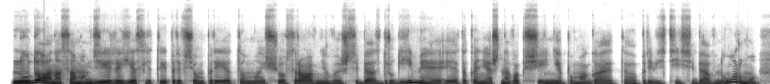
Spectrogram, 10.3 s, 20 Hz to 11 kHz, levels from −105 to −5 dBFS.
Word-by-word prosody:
Ну 240 +1 +9
да, 275 -7 +8
на 185 +2 +3
самом 195 0 +3
деле, 180 -2 +3
если 175 -1 -1
ты 170 +1 -4
при 165 -1 -3
всём 160 0 -3
при 160 +1 -2
этом 155 -1 -3
ещё 150 0 -4
сравниваешь 145 -2 -2
себя 145 +1 -3
с - - -8
другими, 165 - +1
это, 150 +1 -4
конечно, 175 0 -4
вообще 170 -4 -4
не 145 -3 -2
помогает, 135 -1 -6
э, 130 -1 -7
привести 135 +1 -9
себя 135 +2 -5
в 135 - -8
норму. 195 - 0
155 Hz, 150 wpm, -22 LUFS, 140-175 Hz, -, Ну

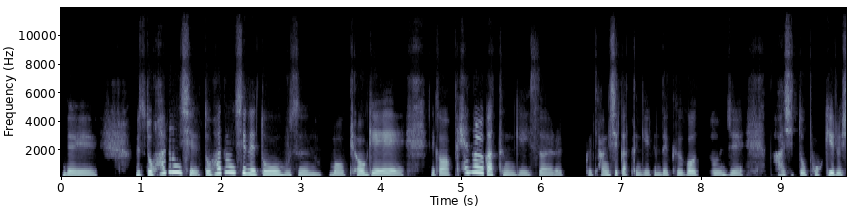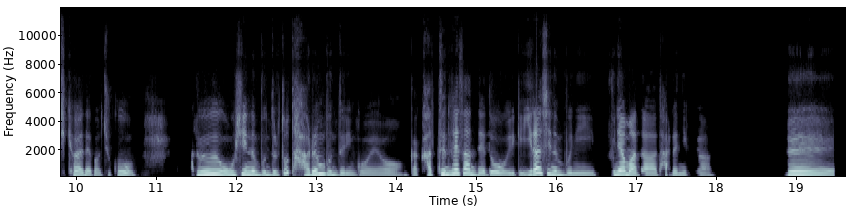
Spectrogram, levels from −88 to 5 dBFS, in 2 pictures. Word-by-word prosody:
네. 165 -3 -4 0.5
그래서 225 -2 -5
또 235 - +6
화장실 360 - +2
또 235 - +2
화장실에 355 -3 +2
또 240 -2 +2
무슨 175 -3 -7
뭐 155 0 -6
벽에 180 -2 -1 0.3
이거 165 -2 -3
패널 390 +1 +2
같은 190 - -1
게 155 -2 -10
있어요, 155 0 -9
이렇 160 0 -10 0.3
그 165 - -11
장식 175 +4 -6
같은 170 -1 -8
게. 155 0 -10
근데 160 0 -8
그것도 160 -1 -5
인제 165 -2 -8 0.4
다시 185 +1 -10
또 175 - -4
복귀를 180 0 -3
시켜야 250 +5 -2
돼 180 -3 -2
가지고 175 +2 -4 0.7
그 275 +3 +7
오시는 235 +2 +3
분들도 215 - -2
다른 260 +4 +4
분들인 175 - -3
거예요. 150 +2 -9
그러니까 160 - -8
같은 250 - +2
회사인데도 230 - +2
이렇게 170 -1 -6
일하시는 290 - +4
분이 165 -3 -5 0.2
분야마다 225 -9 +3
다르니까. 165 -5 -9 1.0
네. 230 -6 +5
185 Hz, 310 characters per minute, -21 LUFS, 165-240 Hz, 1.0 s, 그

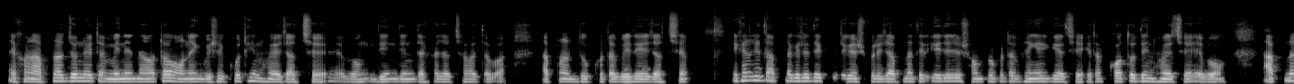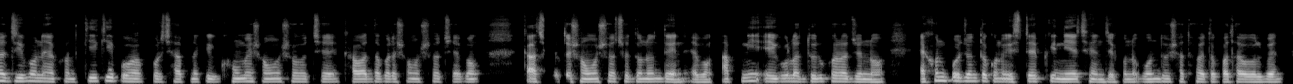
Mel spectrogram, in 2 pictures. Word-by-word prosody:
এখন 135 +2 -2
আপনার 150 +6 0
জন্য 155 0 +5
এটা 150 0 -2
মেনে 130 +1 +5
নেওয়াটাও 135 +4 +2
অনেক 130 0 +1
বেশি 125 +2 -1
কঠিন 160 +1 -1
হয়ে 125 -2 +2
যাচ্ছে 115 0 -1 0.3
এবং 120 0 -3 0.2
দিন, 120 +1 +1
দিন 125 - +2
দেখা 120 +1 -4
যাচ্ছে 120 0 -3
হয়তোবা 120 -1 -4 0.4
আপনার 135 -1 -1
দুঃখটা 130 0 -2
বেড়েই 120 +1 +3
যাচ্ছে। 115 -1 -1 0.5
এখানে 180 +4 0
যদি 185 -1 -1
আপনাকে 155 -2 0
যদি 155 0 +2
একটু 155 - -17
জিজ্ঞেস 135 -1 0
করি 135 - -1
যে - - +5
আপনাদের 135 +2 -2
এইযে 145 +1 +1
যে - - +1
সম্পর্কটা 140 +1 -3
ভেঙে 135 0 +2
গিয়েছে, 120 -2 0
এটা 135 - -3
কতদিন 145 +1 +2
হয়েছে 125 -1 +2 0.2
এবং 120 0 +2 0.5
আপনার 135 +5 +2
জীবনে 150 0 +2
এখন 135 0 -5
কি, 155 - +3
কি 170 - +3
প্রভাব 135 -2 +2
পড়ছে? 125 -2 -4
আপনার 125 +1 -3
কি 135 - 0 0.2
ঘুমের 135 0 +1
সমস্যা 135 +1 -1
হচ্ছে, 130 +1 -5 0.2
খাবার 125 0 +3
দাবারের 130 -1 -1
সমস্যা 130 -1 -3
হচ্ছে 130 - -7
এবং 125 0 +1 0.5
কাজ - - +6
করতে - - -5
সমস্যা 130 0 +3
হচ্ছে 135 +1 -2
দৈনন্দিন? 130 -2 +3 0.2
এবং 115 +1 +1 0.2
আপনি 150 +5 -4 0.2
এগুলো 140 +1 +3
দূর 135 0 +3
করার 135 -2 +3
জন্য 120 -1 +3 0.5
এখন 180 +7 0
পর্যন্ত 155 -1 +3
কোনো 140 - 0 0.2
স্টেপ 140 -1 0
কি 145 - +1
নিয়েছেন? 125 0 +3
যে 115 - +1
কোনো 120 0 -1
বন্ধুর 130 +1 +2
সাথে 125 -1 -5
হয়তো 125 -1 +2
কথা 120 0 +2
বলবেন 120 0 +4
130 Hz, 185 wpm, -22 LUFS, 125-140 Hz, 0.5 s, কাজ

